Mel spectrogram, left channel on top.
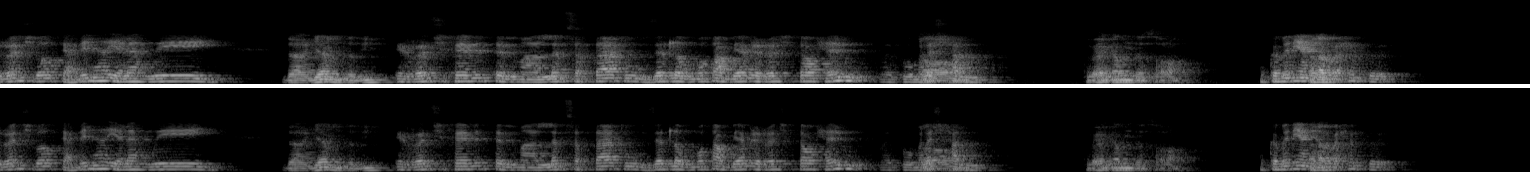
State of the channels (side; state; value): right; quieter; 5.6 dB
